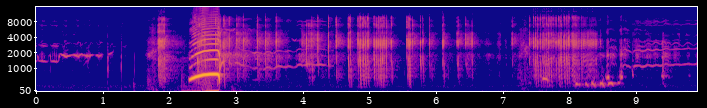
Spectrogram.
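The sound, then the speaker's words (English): A recorded fart plays back: a loud, squeaky tonal blast rising in pitch, then a long run of rapid crackling, sputtering pops and squeals, with no one talking over it. “And the audio is his fart.”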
